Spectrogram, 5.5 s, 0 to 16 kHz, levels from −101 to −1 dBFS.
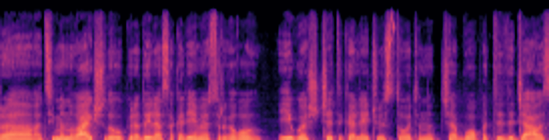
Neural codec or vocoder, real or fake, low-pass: vocoder, 48 kHz, 128 mel bands, Vocos; fake; 14.4 kHz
